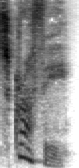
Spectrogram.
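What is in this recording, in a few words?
"scruffy", English, British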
